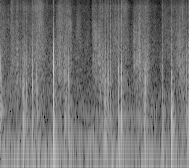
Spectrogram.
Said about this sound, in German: Wir laufen in Richtung Fit. Das Knirschen des Schnees unter unseren Schuhsohlen durchbricht die Stille des Morgens.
